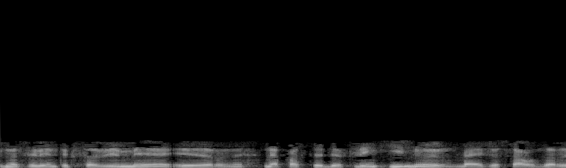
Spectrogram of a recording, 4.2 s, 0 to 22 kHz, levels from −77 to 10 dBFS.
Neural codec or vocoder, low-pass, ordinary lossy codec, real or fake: none; 3.6 kHz; MP3, 16 kbps; real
